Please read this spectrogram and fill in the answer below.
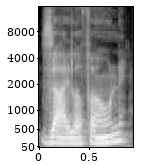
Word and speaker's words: xylophone: In more advanced words, X can say Z, as in xylophone and Xerox in the initial position.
